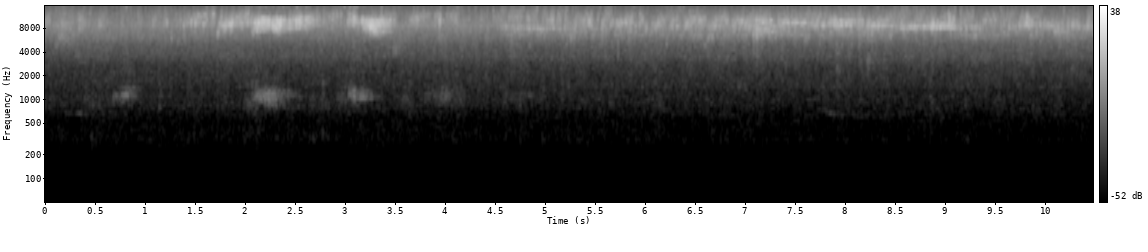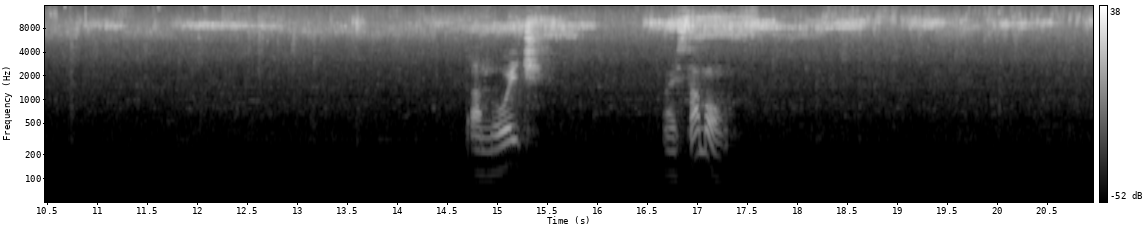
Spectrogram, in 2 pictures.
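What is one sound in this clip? A jet of water hisses and splashes steadily onto leaves.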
